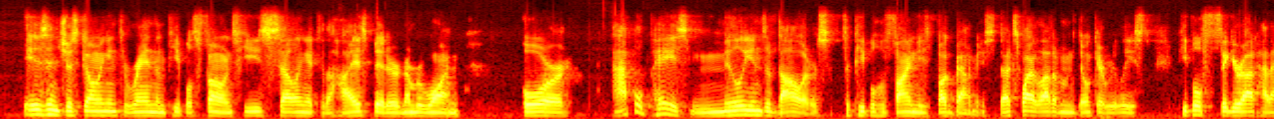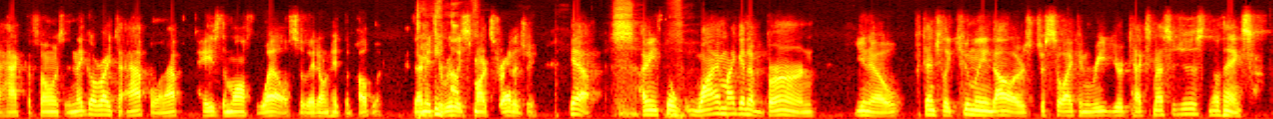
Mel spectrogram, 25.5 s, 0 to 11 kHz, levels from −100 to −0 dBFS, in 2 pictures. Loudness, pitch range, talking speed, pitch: -16 LUFS, 95-120 Hz, 225 wpm, 105 Hz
